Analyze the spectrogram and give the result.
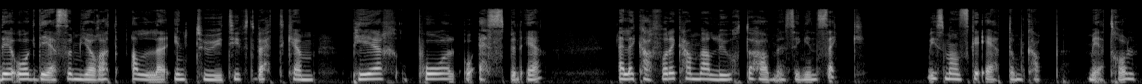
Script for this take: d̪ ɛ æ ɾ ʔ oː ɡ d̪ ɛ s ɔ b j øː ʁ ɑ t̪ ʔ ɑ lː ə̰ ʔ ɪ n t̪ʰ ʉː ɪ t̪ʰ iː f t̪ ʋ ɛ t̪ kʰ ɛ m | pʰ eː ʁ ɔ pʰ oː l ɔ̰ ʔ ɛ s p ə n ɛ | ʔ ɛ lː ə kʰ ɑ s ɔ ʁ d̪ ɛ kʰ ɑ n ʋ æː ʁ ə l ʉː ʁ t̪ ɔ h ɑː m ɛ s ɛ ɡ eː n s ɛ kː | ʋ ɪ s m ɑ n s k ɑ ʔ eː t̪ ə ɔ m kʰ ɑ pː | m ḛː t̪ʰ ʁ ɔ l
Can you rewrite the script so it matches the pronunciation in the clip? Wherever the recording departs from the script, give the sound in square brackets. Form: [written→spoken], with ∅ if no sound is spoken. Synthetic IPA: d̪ ɛ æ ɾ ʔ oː ɡ d̪ ɛ s ɔ [b→m] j øː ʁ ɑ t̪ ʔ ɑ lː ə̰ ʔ ɪ n t̪ʰ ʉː ɪ t̪ʰ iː f t̪ ʋ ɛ t̪ kʰ ɛ m | pʰ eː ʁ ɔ pʰ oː l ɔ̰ ʔ ɛ s p ə n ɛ | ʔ ɛ lː ə kʰ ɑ [s→f] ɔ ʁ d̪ ɛ kʰ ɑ n ʋ æː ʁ ə l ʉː ʁ t̪ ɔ h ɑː m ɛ s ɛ ɡ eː n s ɛ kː | ʋ ɪ s m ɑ n s k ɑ ʔ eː t̪ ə ɔ m kʰ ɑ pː | m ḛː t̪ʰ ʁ ɔ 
